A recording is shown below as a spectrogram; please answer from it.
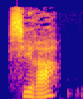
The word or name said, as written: SYRAH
